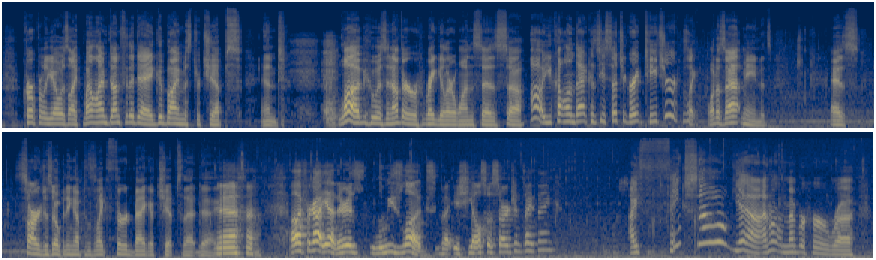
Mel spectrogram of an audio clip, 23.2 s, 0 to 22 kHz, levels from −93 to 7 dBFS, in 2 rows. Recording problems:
rain or running water; faint; throughout; 25 dB below the speech

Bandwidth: 17.5 kHz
